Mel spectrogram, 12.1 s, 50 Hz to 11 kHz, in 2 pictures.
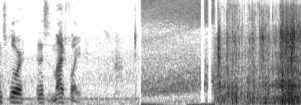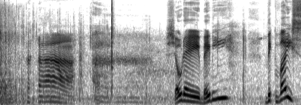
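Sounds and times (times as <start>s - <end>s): street ambience: 0.0s - 12.0s.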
